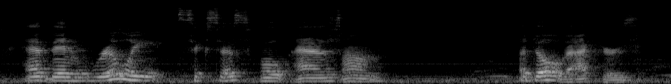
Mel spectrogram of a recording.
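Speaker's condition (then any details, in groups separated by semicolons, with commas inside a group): Disability causing slurred speech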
